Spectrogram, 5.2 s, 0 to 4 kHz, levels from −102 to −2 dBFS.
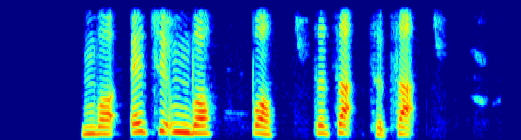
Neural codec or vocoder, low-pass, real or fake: none; 3.6 kHz; real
